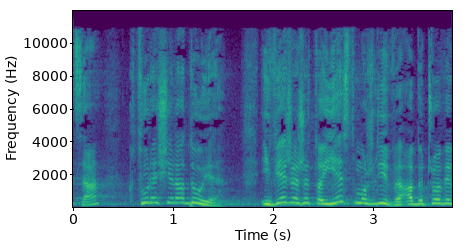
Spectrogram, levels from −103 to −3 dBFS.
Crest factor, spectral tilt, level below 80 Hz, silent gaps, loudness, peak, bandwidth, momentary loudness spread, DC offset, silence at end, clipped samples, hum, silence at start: 16 dB; -4.5 dB/octave; -76 dBFS; none; -30 LUFS; -14 dBFS; 11.5 kHz; 10 LU; under 0.1%; 0 s; under 0.1%; none; 0 s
